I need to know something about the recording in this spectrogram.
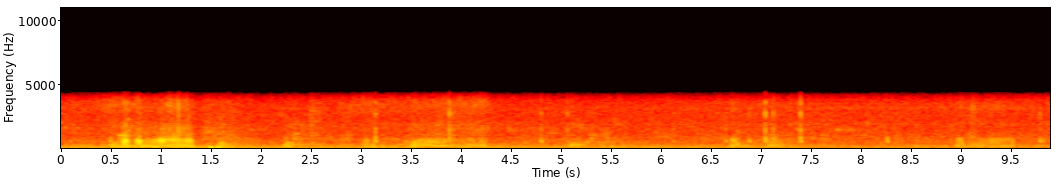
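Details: Boston terrier snoring while asleep: rough, rattling breathing noises repeating in a quiet room.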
